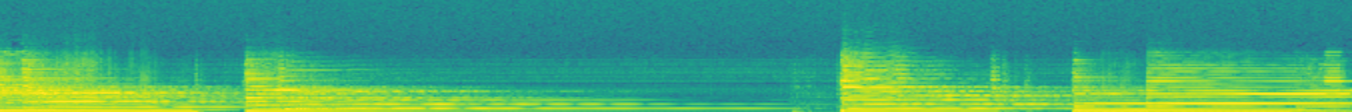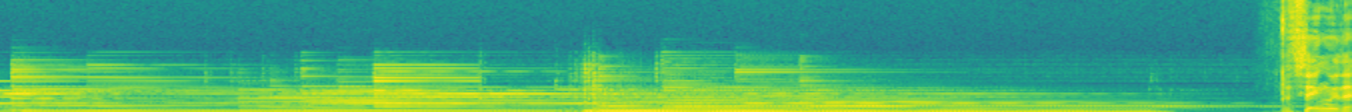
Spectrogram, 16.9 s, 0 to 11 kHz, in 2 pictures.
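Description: Electric guitar through a Walrus Audio R1 stereo reverb, notes and chords ringing through a lush, springy reverb with a shimmering tail, sustained phrases separated by brief pauses.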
